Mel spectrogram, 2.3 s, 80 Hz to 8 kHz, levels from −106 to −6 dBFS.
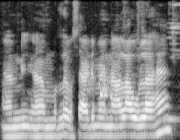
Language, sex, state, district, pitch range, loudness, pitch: Hindi, male, Bihar, Sitamarhi, 145-155 Hz, -15 LUFS, 150 Hz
